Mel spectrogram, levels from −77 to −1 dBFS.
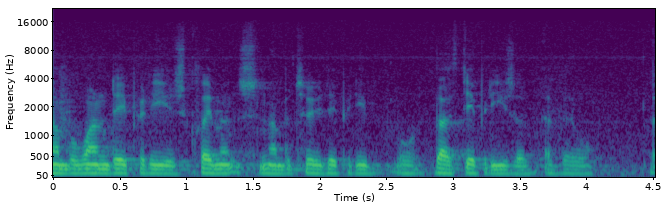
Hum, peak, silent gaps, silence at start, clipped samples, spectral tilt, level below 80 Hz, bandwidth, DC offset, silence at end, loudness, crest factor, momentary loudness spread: none; -8 dBFS; none; 0 s; under 0.1%; -7 dB/octave; -54 dBFS; 17 kHz; under 0.1%; 0 s; -27 LUFS; 18 dB; 11 LU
